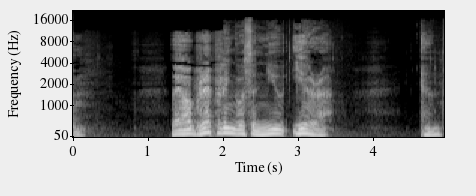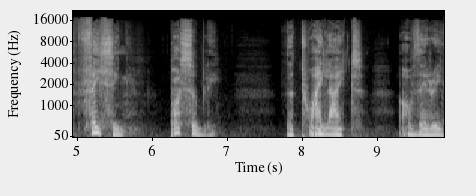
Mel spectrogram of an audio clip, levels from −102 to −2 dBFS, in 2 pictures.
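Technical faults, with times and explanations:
0.0–2.0 s, adaptive stream starting at a low bitrate: the player opened on a lean version, so nothing sounds above 11.4 kHz and artefacts smear speech until an abrupt, gapless upgrade at "with a new era".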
